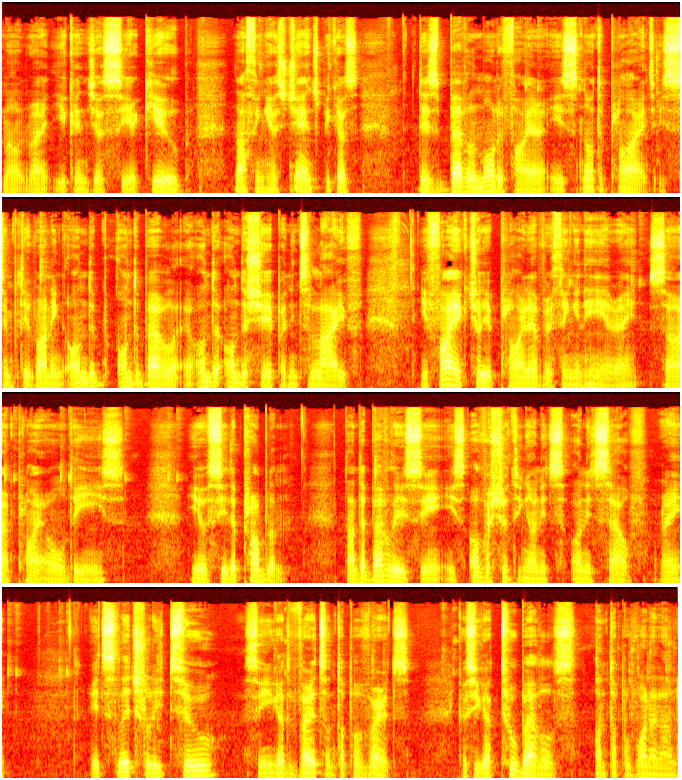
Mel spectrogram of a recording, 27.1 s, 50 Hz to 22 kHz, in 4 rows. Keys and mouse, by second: 2.0 click, 3.0 shift+click, 5.1 click, 5.7 click, 6.4 Tab, 6.5 middle drag, 7.4-7.9 shift+middle drag, 12.3-13.1 drag, 13.6-14.1 drag, 14.6-15.3 drag, 15.7 Tab, 17.4 shift+click, 18.6 shift+click, 21.7 g, 24.0 g, 26.3 ctrl+z, 26.5 ctrl+z, 26.7 ctrl+z, 26.9 ctrl+z, 27.0 ctrl+z.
